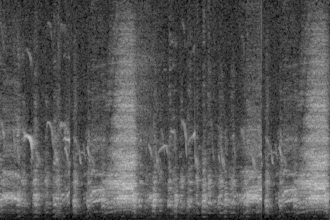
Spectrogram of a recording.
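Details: Baby hen chicks resting together peep in quick, high, looping notes, interrupted by two loud, breathy rushes of noise that swell and fade.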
